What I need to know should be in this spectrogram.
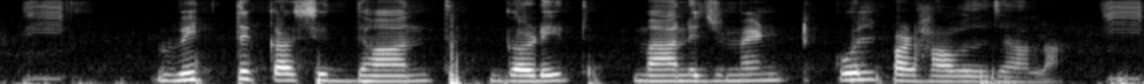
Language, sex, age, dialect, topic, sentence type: Bhojpuri, female, 18-24, Western, banking, statement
